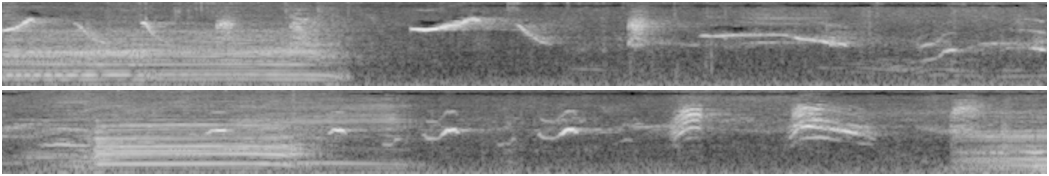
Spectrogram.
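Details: Morning herd of tame cattle, dozens strong, crossing a river bridge on the way to a field: a sustained moo, a second after a pause, and a third beginning at the end, with quick bird chirps in between.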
